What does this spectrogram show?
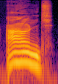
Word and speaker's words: earns: আর্নজ, EARNS, আর্নজ। লক্ষ্য করে দেখো যে এখানে প্রত্যেকটি উদাহরণে এস এর আগে এই 7টি বর্ণের যে কোনো একটি আছেই, তাই এখানে এস এর উচ্চারণটা জয়ের মতো হয়েছে।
